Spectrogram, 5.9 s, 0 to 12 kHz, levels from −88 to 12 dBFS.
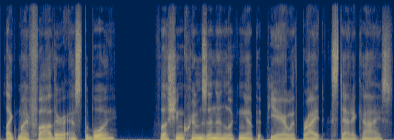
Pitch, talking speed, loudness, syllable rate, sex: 110 Hz, 175 wpm, -18 LUFS, 4.9 syllables/s, male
